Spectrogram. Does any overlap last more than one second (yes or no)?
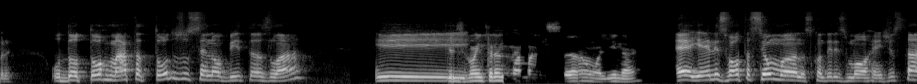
no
